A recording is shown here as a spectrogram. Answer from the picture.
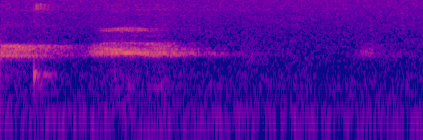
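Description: Two faint, short bird calls about half a second apart in the first second, then near silence.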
